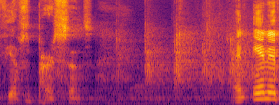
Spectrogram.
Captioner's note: audience claps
